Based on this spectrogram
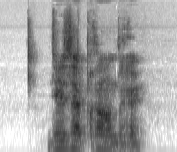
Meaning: third-person singular conditional of désapprendre
- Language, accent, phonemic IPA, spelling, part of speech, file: French, Canada, /de.za.pʁɑ̃.dʁɛ/, désapprendrait, verb, LL-Q150 (fra)-désapprendrait.wav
